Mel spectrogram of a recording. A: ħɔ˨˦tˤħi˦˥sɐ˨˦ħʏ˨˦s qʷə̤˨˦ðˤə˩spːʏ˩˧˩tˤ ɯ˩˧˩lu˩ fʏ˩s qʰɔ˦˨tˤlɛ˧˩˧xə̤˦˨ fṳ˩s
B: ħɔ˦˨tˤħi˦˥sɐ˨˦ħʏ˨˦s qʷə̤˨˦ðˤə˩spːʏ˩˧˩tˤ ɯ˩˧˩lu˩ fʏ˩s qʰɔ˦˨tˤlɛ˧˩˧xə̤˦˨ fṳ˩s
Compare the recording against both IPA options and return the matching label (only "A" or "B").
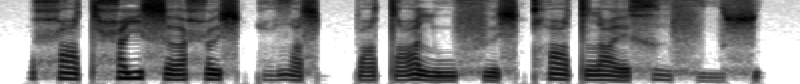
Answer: B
